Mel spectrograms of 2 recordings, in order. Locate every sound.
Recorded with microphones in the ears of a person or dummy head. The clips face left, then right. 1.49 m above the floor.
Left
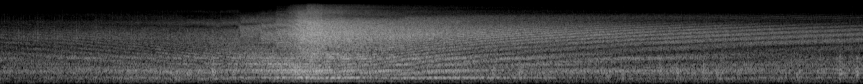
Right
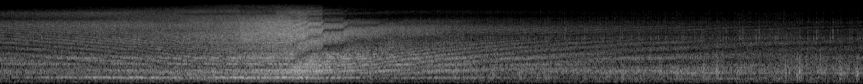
0.0 s a drone: 55° right (ahead or behind); by 8.7 s 50° left (ahead or behind)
